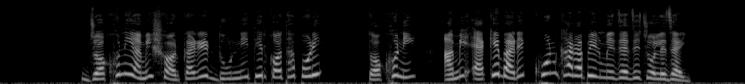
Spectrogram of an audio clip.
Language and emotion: Bengali, angry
